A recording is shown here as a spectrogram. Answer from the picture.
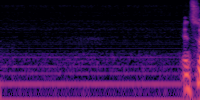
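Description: Steady low electrical mains hum from the microphone and recording chain. A man's voice starts a word near the end.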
